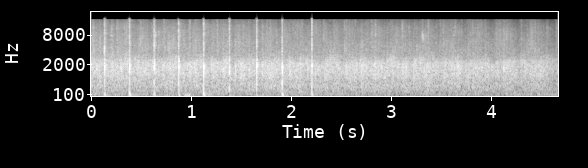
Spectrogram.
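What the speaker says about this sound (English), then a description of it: "let's give them a round of applause." Audience applause fills a ladies' luncheon, with steady dense clapping and a few sharp louder claps standing out early on, sustained throughout at moderate volume.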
